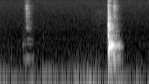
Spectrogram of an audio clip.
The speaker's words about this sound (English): Got the old clock going. I like it. That, you know what? That scared the crap out of me. I thought we had a technical problem.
